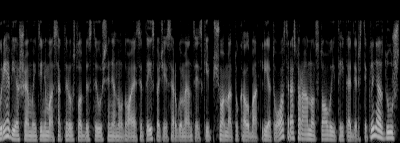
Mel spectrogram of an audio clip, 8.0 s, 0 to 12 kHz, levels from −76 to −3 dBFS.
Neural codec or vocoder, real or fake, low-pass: none; real; 7.2 kHz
